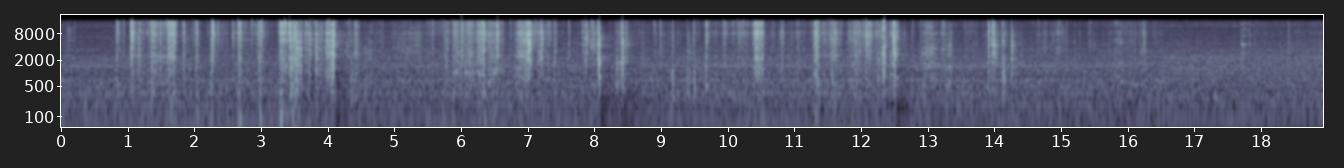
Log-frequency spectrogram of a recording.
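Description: A knife cracking through the hard candy shell of a whole candy apple and slicing the apple on a cutting board: a run of sharp, irregular cracks and crunches that stops about three-quarters of the way in.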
